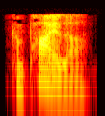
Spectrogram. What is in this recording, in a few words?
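"compiler", English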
